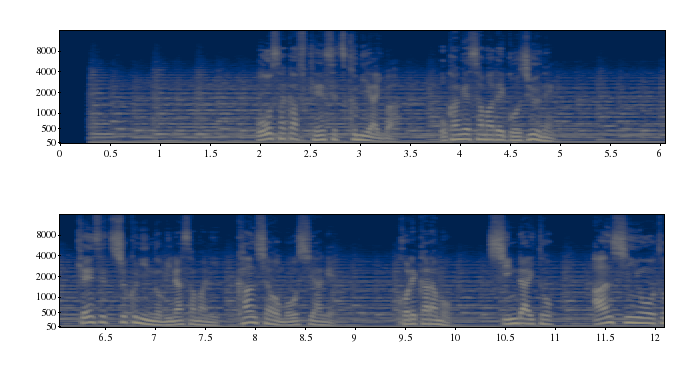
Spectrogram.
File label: radio; osaka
